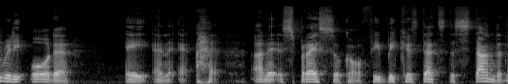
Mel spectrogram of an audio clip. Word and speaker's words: espresso: on the fact that people mispronounce this Italian word and turn it into an X they say espresso whereas it's just espresso and even though that's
